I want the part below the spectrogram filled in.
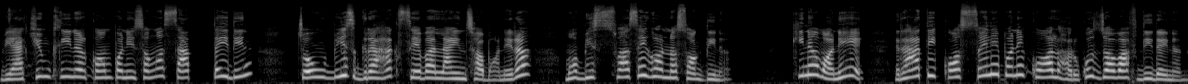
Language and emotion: Nepali, surprised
